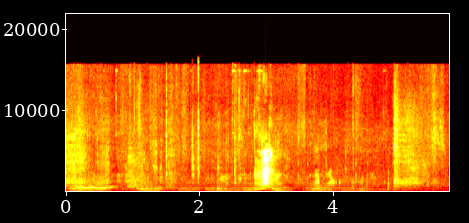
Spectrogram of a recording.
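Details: Ten Bernese Mountain Dog puppies playing in a yard: wavering, whiny yelps and whimpers rise and fall in quick, overlapping bursts, with one sharper, louder squeal near the middle.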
